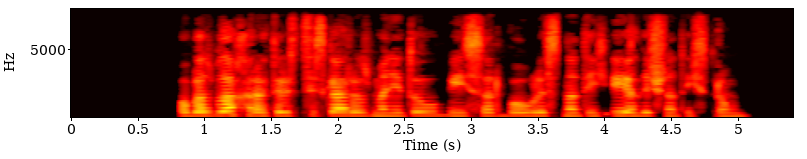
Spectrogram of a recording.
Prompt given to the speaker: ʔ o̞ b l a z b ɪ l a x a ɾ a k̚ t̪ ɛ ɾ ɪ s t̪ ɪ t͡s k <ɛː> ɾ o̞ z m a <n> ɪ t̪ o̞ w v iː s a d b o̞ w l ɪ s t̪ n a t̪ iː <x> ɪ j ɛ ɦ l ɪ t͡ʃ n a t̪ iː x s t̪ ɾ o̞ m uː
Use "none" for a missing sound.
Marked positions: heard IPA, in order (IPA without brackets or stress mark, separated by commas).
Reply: aː, ɲ, x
